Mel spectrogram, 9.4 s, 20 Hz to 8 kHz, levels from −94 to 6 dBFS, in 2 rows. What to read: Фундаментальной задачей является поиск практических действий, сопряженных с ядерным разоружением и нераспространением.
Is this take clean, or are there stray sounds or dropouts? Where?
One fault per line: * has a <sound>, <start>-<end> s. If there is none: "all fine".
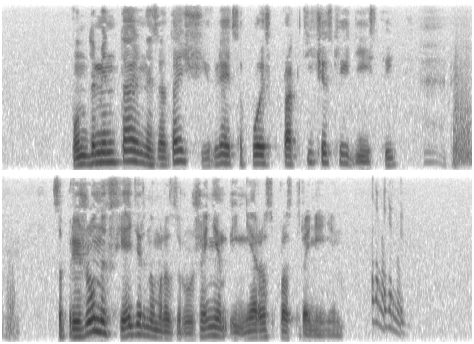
* has a laugh, 4.2-4.9 s
* has a chirp, 8.4-8.8 s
